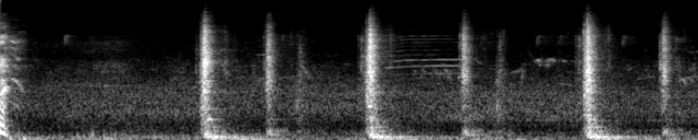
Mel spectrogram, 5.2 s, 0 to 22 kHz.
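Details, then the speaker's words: Abandoned 1963 Loadstar truck, cranked through a lawnmower key switch: a few heavy, widely spaced turns over about five seconds, well under one a second, never firing; engine not seized, but the starter seems to lack power; owner suspects the starter or the poor positive connection. "starter's trying watch the old fan up there the motor's turning enough that we know it ain't locked up i've seen it move quite a few times it's like the starter just ain't got enough uh junk in its trunk to umph this motor around"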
